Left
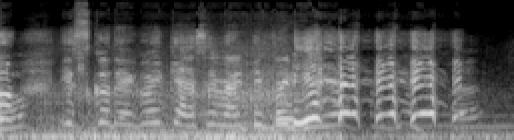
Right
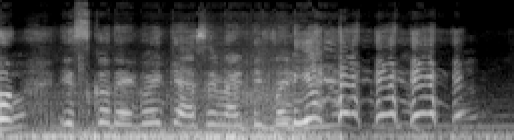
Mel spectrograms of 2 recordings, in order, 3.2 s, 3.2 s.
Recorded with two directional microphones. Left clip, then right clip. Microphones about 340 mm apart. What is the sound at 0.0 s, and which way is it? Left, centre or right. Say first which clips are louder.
Speech: right 1 dB; centre.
